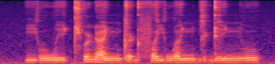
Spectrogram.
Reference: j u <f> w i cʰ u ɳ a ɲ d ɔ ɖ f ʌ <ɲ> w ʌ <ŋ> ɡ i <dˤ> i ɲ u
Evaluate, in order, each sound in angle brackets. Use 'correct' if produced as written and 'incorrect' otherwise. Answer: incorrect, incorrect, incorrect, incorrect

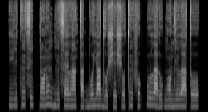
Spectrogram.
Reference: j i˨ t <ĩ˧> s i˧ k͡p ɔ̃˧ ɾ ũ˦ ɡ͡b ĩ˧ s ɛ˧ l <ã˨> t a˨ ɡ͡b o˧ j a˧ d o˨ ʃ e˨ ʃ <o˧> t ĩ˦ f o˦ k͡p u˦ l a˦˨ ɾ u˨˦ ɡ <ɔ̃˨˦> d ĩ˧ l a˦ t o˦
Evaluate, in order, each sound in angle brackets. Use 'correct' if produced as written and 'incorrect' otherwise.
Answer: incorrect, incorrect, correct, incorrect

